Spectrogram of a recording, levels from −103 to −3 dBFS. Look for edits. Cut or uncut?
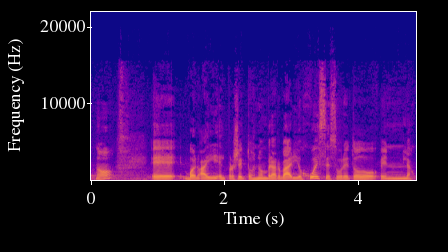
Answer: cut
